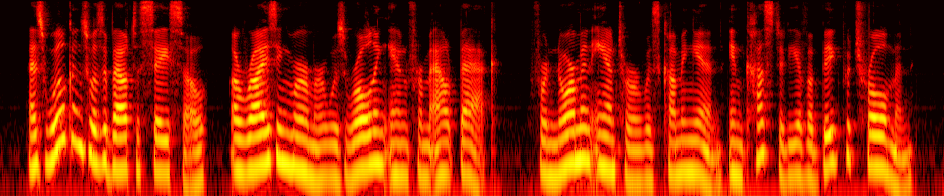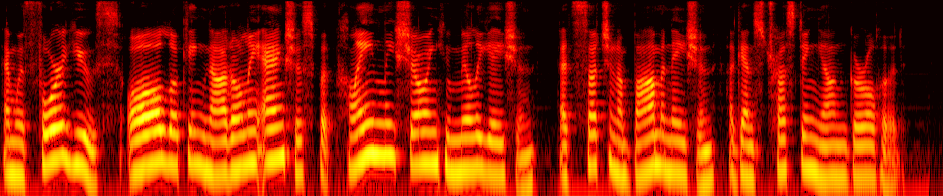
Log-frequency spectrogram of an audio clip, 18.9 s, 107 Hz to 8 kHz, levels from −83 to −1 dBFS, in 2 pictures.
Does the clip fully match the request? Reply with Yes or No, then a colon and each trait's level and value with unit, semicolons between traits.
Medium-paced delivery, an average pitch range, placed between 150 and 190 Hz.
Yes: average, 155 wpm; average, 4.5 semitones; medium, 185 Hz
